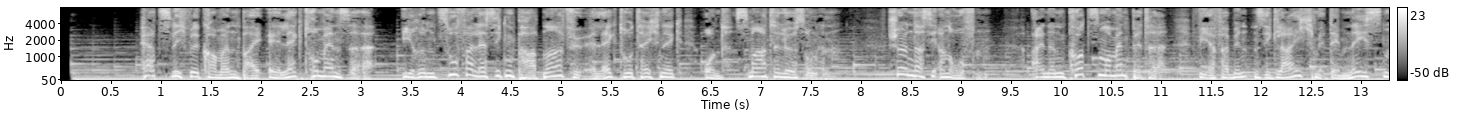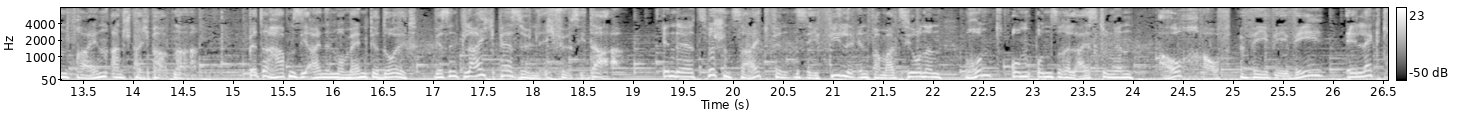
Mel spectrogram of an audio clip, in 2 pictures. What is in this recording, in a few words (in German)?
Telefonwarteschleife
